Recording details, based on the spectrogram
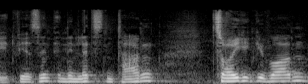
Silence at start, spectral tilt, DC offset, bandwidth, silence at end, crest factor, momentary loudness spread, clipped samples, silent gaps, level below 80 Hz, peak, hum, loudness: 0 s; -5.5 dB/octave; under 0.1%; 13.5 kHz; 0 s; 18 dB; 9 LU; under 0.1%; none; -50 dBFS; 0 dBFS; none; -18 LUFS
